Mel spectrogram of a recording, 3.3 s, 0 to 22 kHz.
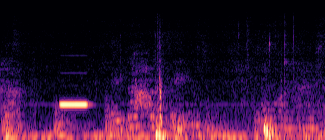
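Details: Audiometer pure-tone stimulus (1 kHz).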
